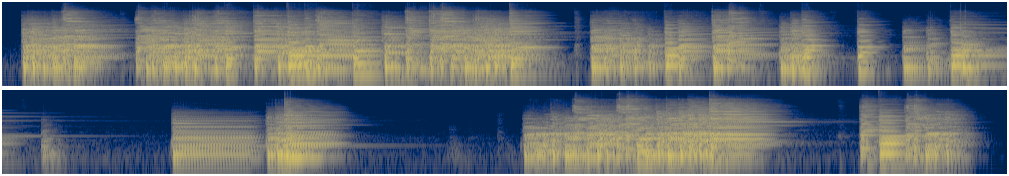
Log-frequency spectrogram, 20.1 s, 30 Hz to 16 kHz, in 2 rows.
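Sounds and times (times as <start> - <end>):
piano: 0.0 - 11.1, 11.8 - 13.7, 15.2 - 18.0, 18.6 - 19.8.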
